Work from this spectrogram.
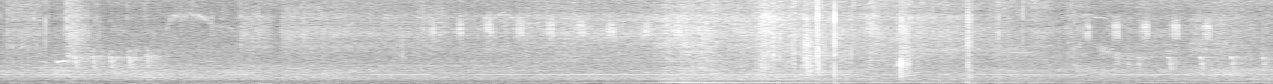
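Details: Japanese hornet invading a swarm-catching beehive, trying to nest inside an old-type hive it enters easily; a steady low flight buzz with stacked overtones holds from mid-clip to the end over faint outdoor background and scattered ticks.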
